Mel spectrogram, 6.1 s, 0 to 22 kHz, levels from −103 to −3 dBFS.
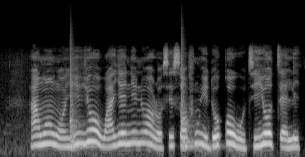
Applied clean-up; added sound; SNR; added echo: none; Snare drum; 16 dB; none.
